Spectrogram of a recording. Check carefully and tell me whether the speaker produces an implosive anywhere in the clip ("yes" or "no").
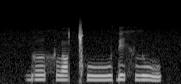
yes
